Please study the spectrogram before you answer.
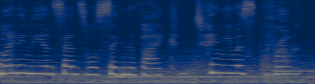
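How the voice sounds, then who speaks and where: A woman's voice: extremely high pitch, steady tone, moderate pace. A woman playing a playful, spirited teenage girl who hosts with breezy, theatrical ceremony in a video game. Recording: loud music behind the voice. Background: music.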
